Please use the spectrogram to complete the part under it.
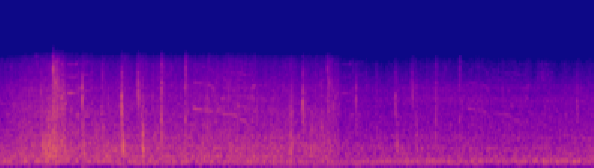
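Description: Footsteps patter quickly on pavement.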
